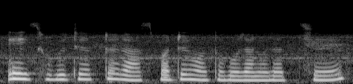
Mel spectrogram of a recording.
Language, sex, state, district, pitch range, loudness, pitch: Bengali, male, West Bengal, Cooch Behar, 195-240 Hz, -18 LUFS, 215 Hz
